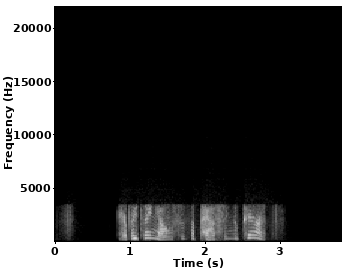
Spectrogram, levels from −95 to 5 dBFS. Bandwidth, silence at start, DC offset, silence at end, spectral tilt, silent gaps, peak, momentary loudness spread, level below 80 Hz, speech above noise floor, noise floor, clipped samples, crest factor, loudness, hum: 3.6 kHz; 0.85 s; under 0.1%; 1.05 s; -7 dB/octave; none; -6 dBFS; 11 LU; -88 dBFS; over 64 dB; under -90 dBFS; under 0.1%; 24 dB; -26 LUFS; none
